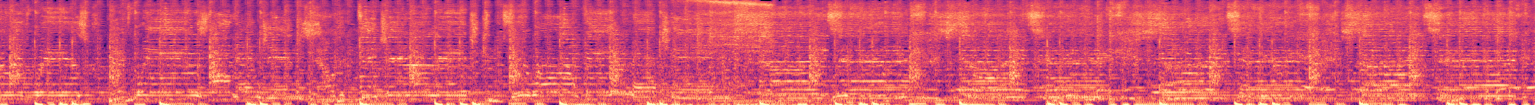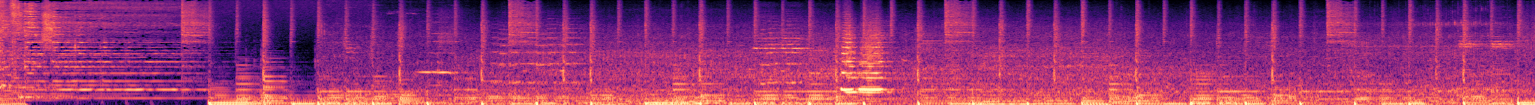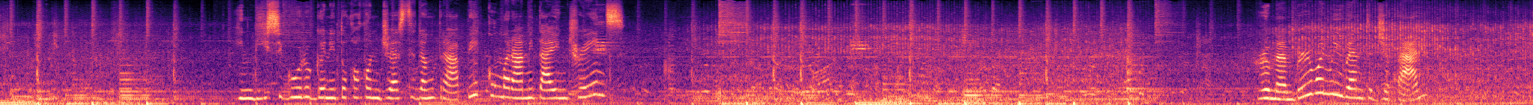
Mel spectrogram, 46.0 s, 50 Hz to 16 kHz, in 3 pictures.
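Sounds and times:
traffic engines rumbling: 0.0 - 15.5, 18.4 - 46.0
music with a steady beat: 0.0 - 16.0, 17.2 - 32.8, 37.6 - 43.2
car horn honking: 22.9 - 24.4, 29.9 - 30.6, 39.1 - 39.7.

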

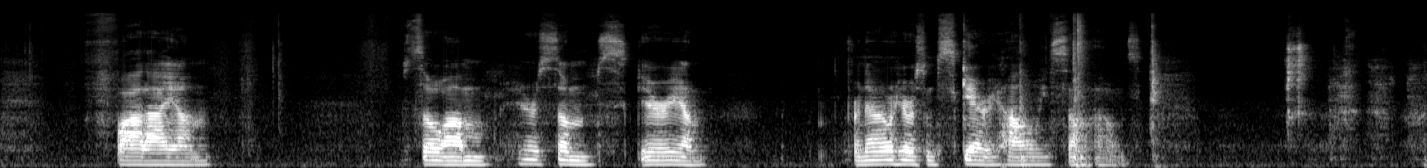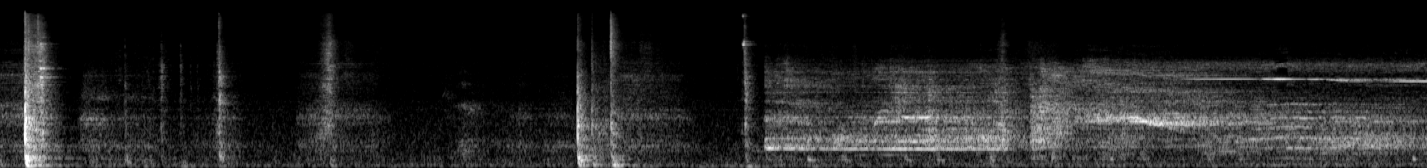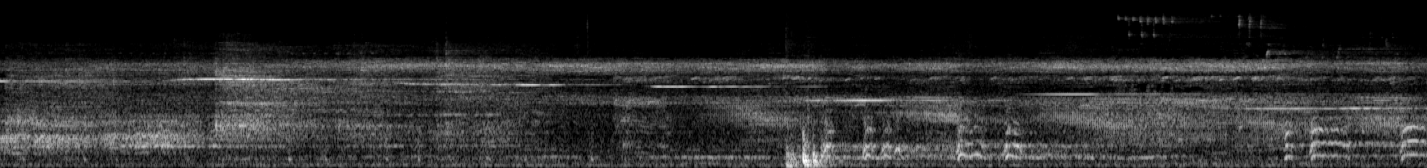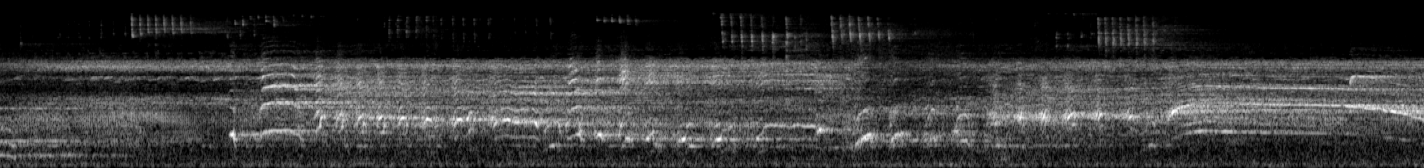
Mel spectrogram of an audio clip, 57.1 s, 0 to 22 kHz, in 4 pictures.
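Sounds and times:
eerie drawn-out tones: 21.9 - 57.0.

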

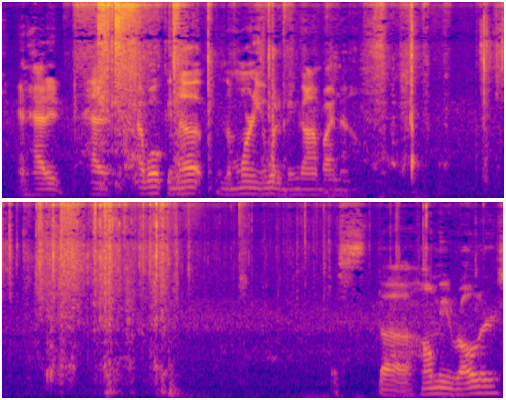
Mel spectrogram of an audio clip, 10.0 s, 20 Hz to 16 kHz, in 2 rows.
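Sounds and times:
plastic bag crinkling: 4.7 - 9.0.

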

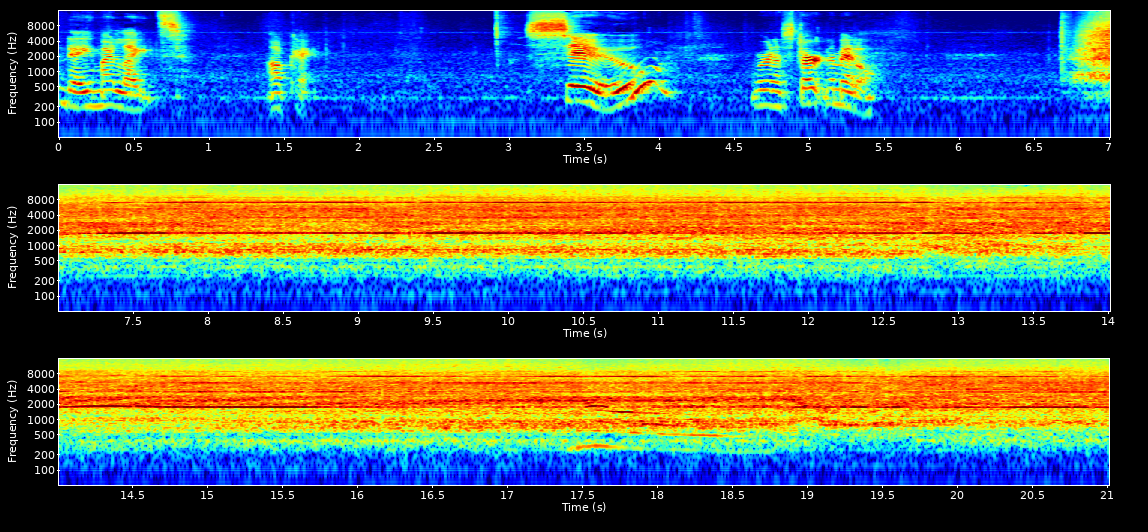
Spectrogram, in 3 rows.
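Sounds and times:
blow dryer running: 6.7 - 21.0.

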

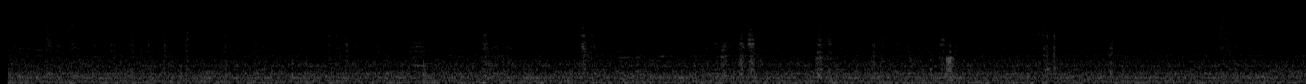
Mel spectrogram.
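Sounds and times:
low room hum: 0.0 - 13.0
faint scratches and rustles: 0.1 - 12.8.

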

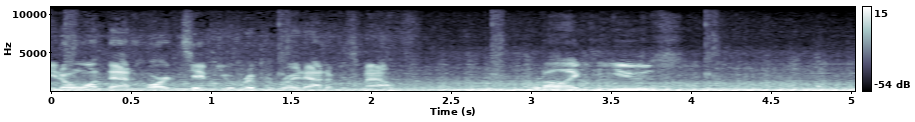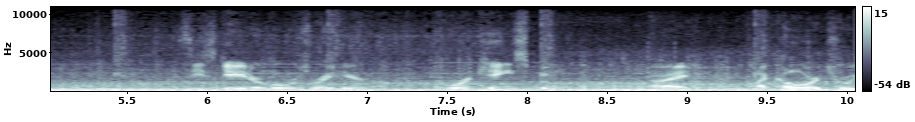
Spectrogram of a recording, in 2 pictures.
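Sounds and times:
boat engine humming: 0.0 - 10.0.

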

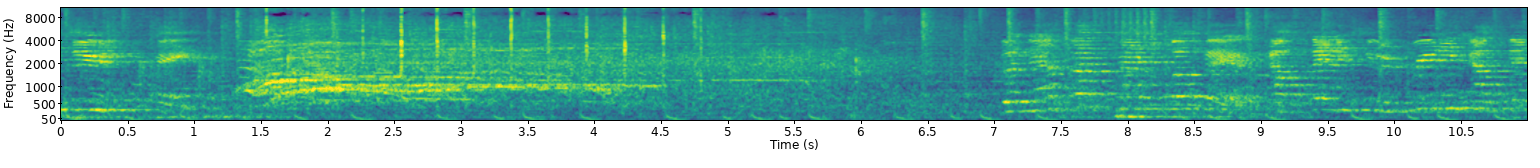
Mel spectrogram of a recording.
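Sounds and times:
scattered claps: 0.6 - 6.2
person cheering: 1.4 - 5.5.

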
